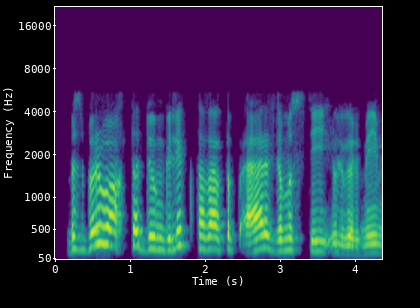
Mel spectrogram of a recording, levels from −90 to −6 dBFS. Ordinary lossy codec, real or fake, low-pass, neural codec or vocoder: none; real; 5.4 kHz; none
